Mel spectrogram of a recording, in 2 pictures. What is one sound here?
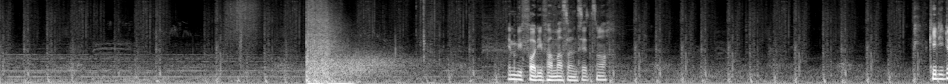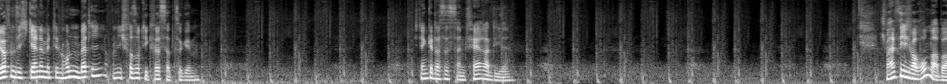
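Footsteps thud steadily on grass.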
